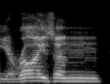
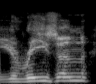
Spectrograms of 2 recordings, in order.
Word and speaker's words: Urizen: Some people say Urizen by analogy with horizon. Some people say Urizen because of reason, and some people say Urizen.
